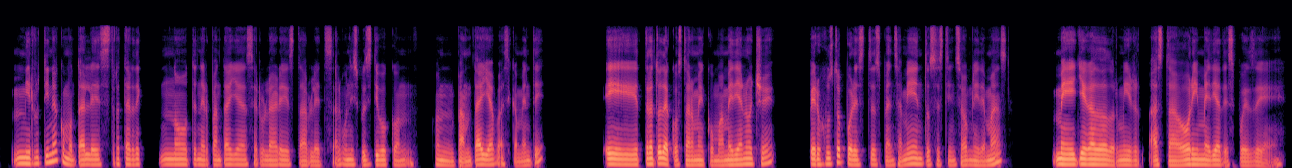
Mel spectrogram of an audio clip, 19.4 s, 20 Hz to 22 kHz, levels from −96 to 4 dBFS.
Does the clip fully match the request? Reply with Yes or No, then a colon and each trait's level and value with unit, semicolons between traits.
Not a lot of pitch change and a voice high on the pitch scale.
No: narrow, 2.3 semitones; low, 115 Hz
